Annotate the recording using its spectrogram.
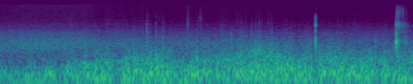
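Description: Wind buffeting the microphone, a steady low rumble, with one sharp click about three seconds in as a putter strikes the golf ball on a short tap-in putt.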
